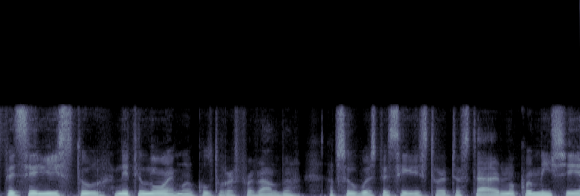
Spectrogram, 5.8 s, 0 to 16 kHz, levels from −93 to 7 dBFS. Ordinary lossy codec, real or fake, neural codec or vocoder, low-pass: MP3, 96 kbps; fake; codec, 16 kHz, 1 kbps, FunCodec, trained on LibriTTS, 50 frames a second; 7.2 kHz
